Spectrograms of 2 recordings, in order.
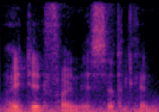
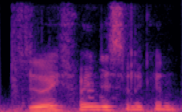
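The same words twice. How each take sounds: First: "I did find a silicon." said low, soft and falling; low statement. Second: "Did I find a silicon?" asked with pitch swinging up high; rising question. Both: Shown as a demonstration. Alternates question and statement.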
